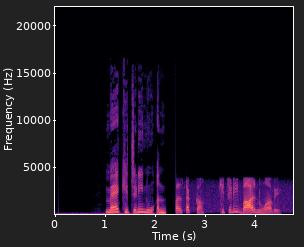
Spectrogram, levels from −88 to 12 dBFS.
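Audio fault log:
2.21–4.76 s, input switched to a poorer device: after a 200 ms gap the speech drops roughly 5 dB, loses everything above 3.8 kHz and sounds dull and boxy, with a new noise floor around 30 dB down, likely from capture moving to a narrower-band microphone or headset call profile.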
